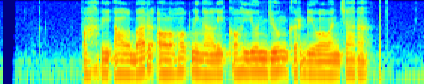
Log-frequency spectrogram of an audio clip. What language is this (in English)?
Sundanese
